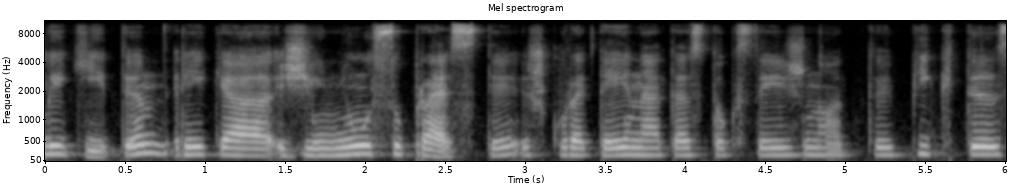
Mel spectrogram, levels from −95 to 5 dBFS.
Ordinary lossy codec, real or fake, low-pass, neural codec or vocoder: Opus, 32 kbps; real; 9.9 kHz; none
